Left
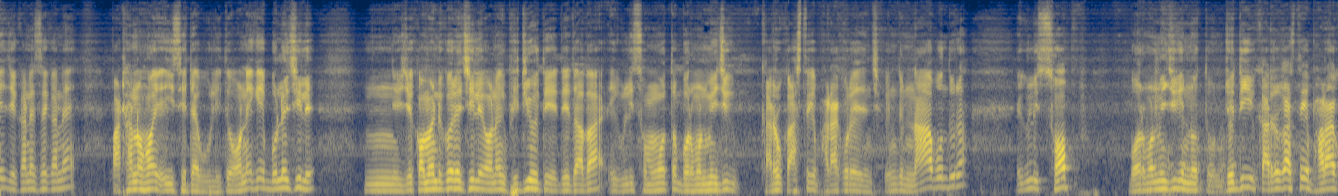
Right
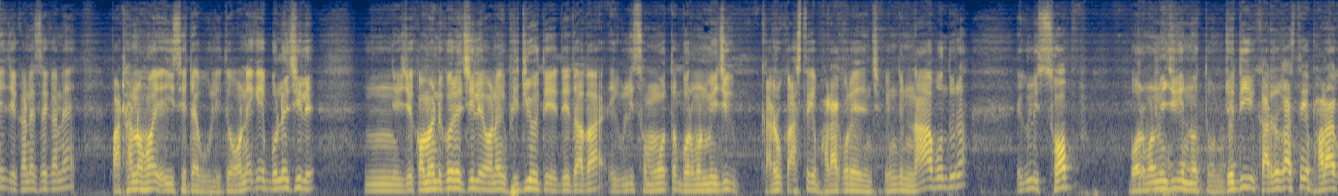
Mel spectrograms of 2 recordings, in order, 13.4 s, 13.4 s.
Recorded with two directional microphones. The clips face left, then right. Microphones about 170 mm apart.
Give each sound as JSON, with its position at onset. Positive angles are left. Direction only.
{"t": 0.0, "sound": "speech", "side_deg": 5}
{"t": 7.9, "sound": "a man's voice", "side_deg": -15}
{"t": 8.2, "sound": "a man's voice", "side_deg": -25}
{"t": 12.7, "sound": "speech", "side_deg": 5}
